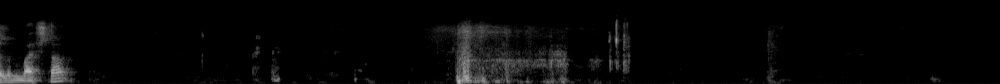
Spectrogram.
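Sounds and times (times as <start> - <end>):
crackly rustling near microphone: 4.3 - 6.1
computer mouse clicks: 9.0 - 10.0.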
